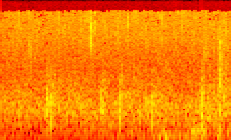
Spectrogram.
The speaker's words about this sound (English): Where is everybody? It's raining out right now. At least it's not a green storm.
